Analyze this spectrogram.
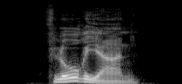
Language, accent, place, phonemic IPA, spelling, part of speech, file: German, Germany, Berlin, /ˈfloːʁi̯aːn/, Florian, proper noun, De-Florian.ogg
- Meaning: a male given name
